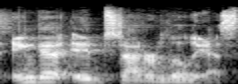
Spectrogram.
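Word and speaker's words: Inga Ibsdotter Lilleaas: Yeah, it's it's Eningga Ipsar Lilas.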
